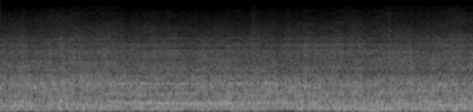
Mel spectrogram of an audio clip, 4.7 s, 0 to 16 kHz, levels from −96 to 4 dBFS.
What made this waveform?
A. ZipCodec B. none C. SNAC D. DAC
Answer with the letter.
C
